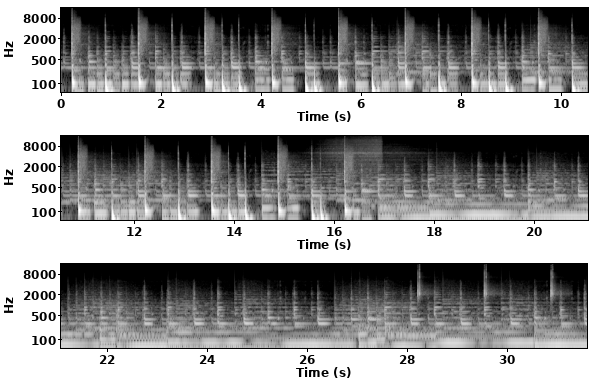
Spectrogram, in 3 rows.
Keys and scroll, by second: 0.1 Return, 0.8 space, 1.7 Delete, 3.8 c, 4.6 Up, 6.7 8, 7.2 Return, 8.2 space, 8.8 Delete, 11.5 space, 13.5 m, 15.4 space, 16.5 l, 18.3 l, 19.5 space, 29.6 space.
